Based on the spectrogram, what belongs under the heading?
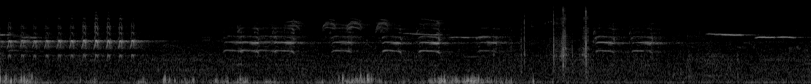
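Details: Northern flicker at Vernon Marsh: a fast run of ringing notes for about a second and a half, then several separate harmonic calls. Higher thin whistles of other birds and low thumps are heard in the background.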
